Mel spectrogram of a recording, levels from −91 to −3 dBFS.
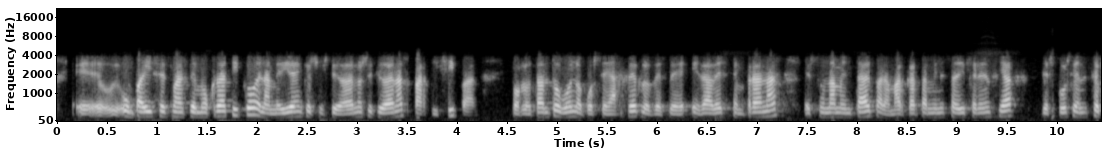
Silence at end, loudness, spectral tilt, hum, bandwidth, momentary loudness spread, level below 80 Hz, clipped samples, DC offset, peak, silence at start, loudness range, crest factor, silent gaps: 0 s; -23 LUFS; -6 dB/octave; none; 4.6 kHz; 7 LU; -76 dBFS; under 0.1%; under 0.1%; -6 dBFS; 0 s; 3 LU; 18 dB; none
